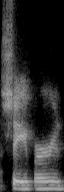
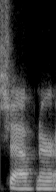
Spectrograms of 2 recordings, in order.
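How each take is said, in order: First: The name is said without an N sound. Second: The name is said with an N sound. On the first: The speaker calls it wrong. "they're eliminating the N" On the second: The speaker calls it right. "The N is not silent"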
